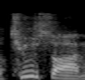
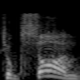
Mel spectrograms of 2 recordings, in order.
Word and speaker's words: Tucson: them on things like you don't pronounce it you know Tucson it's tuon because the original root word of that word is Chon like so I was correcting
